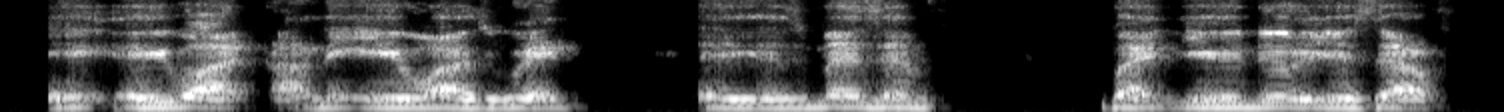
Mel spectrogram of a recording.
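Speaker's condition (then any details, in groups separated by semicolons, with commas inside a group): ALS/MND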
